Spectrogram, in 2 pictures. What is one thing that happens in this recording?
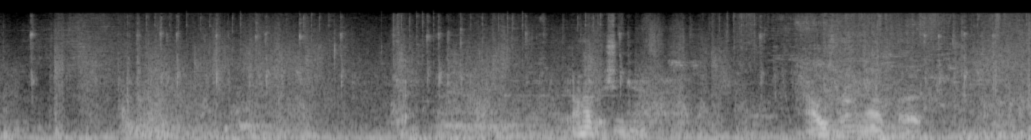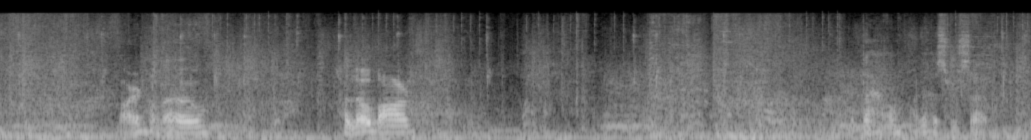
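Game sound effects clash and whoosh during a fight.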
